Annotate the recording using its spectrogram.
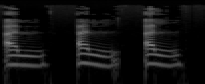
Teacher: it's not the English L because of the tongue is not elevated · the tip of the tongue will be touching the gums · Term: drifting of sound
